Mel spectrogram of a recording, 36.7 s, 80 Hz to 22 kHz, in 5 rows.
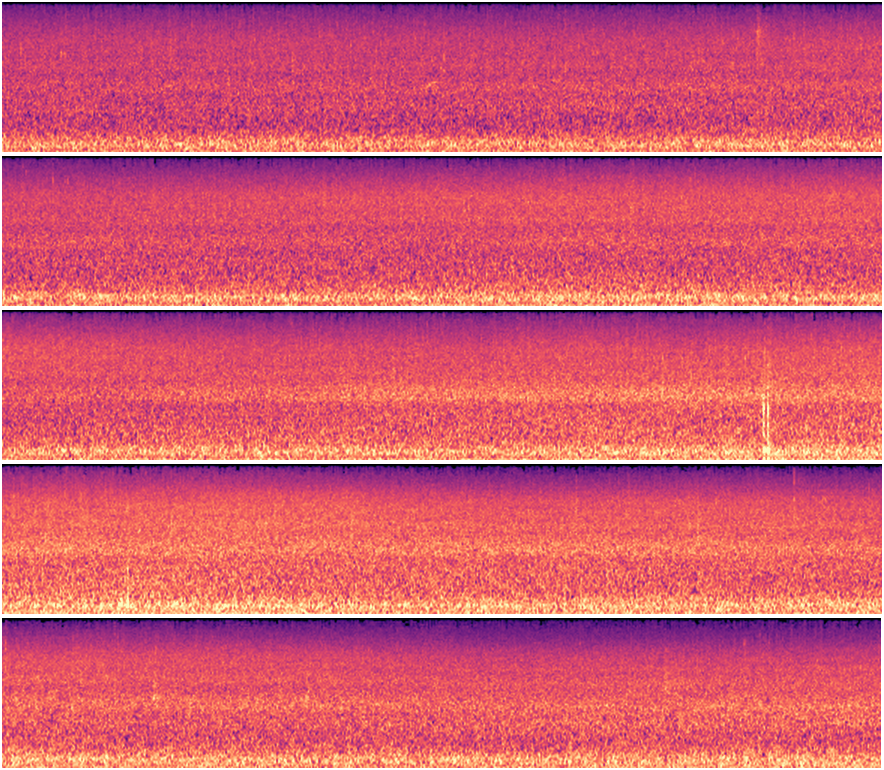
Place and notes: stormy afternoon, squeaking tree, some rain
the city, the country & me: january 2, 2015
Bad Freienwalde (Oder), Germany, January 2015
